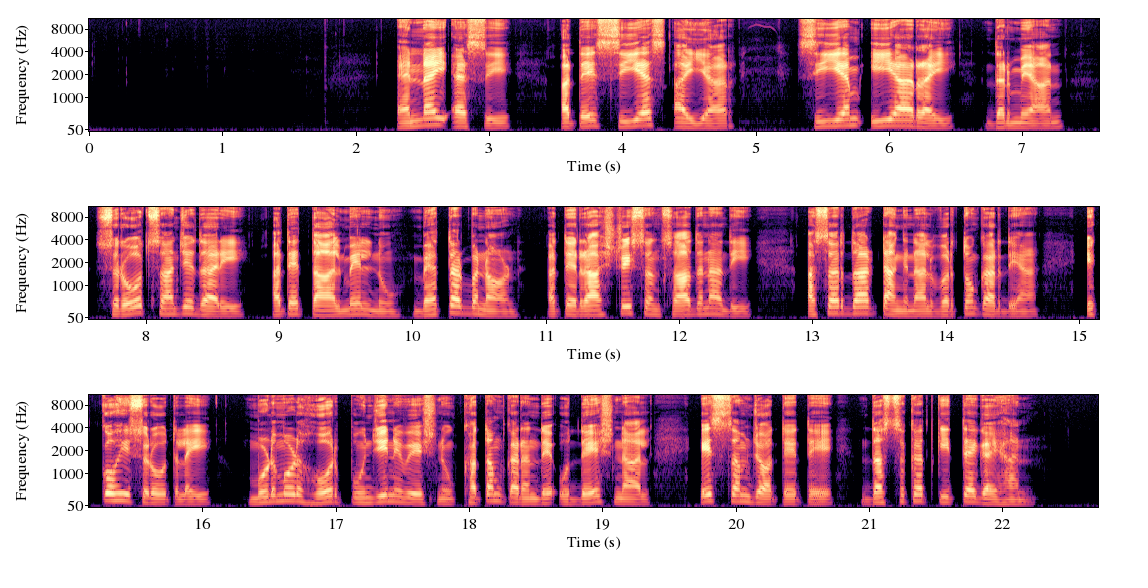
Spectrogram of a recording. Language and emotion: Punjabi, neutral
